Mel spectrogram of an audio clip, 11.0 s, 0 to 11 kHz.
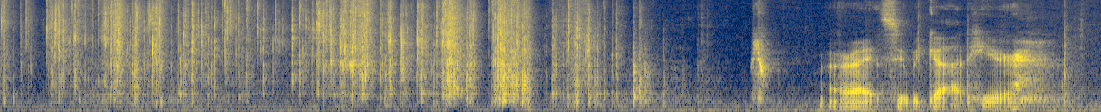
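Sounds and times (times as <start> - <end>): foil wrapper crinkling: 0.0 - 6.8.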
